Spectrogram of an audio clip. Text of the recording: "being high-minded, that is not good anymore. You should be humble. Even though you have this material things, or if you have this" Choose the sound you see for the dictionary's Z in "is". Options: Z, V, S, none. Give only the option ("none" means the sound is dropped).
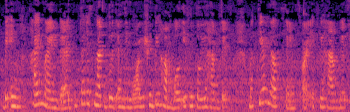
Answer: S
